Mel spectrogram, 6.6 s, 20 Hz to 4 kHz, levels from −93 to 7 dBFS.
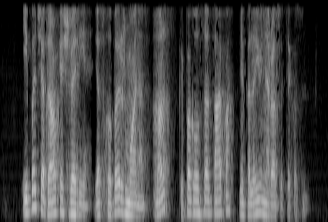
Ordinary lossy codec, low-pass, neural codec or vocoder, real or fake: AAC, 16 kbps; 3.6 kHz; codec, 16 kHz, 1 kbps, X-Codec, HuBERT features, trained on LibriSpeech; fake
